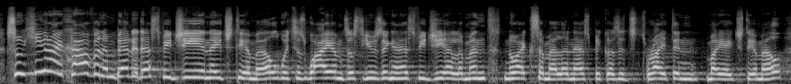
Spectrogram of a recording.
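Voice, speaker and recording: A woman's voice: high voice, quick pace, few pauses. Conference speaker, woman from Greece, thirties, casual and self-deprecating, stage mic in a reverberant hall. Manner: chatty, self-deprecating, with fillers. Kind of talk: technical conference talk. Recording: long reverb of a large hall.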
